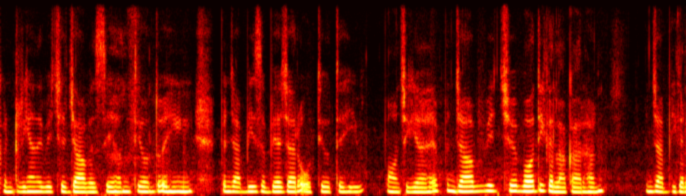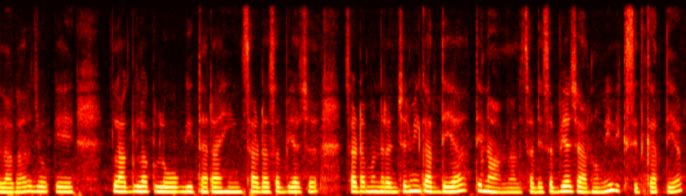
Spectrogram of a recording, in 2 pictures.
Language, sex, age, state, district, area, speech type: Punjabi, female, 30-45, Punjab, Tarn Taran, rural, spontaneous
